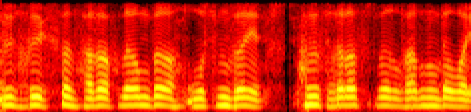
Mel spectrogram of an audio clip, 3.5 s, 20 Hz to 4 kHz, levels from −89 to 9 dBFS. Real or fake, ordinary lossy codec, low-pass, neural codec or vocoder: fake; none; 3.6 kHz; autoencoder, 44.1 kHz, a latent of 192 numbers a frame, MeloTTS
